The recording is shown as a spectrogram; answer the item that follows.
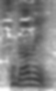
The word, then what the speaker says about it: tsunami: This is cyclone, drought, storms, cyclone, and last is tsunami. As I told you on that day, tsunami starts with T. T is silent.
